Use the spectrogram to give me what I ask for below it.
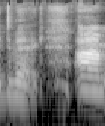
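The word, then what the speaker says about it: de Bourgh: And yeah, so basically, I don't know why I keep trying to pronounce that H. So anyway, DeBerg.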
